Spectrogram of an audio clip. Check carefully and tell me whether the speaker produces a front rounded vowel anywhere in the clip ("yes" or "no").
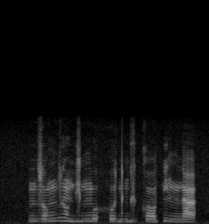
yes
